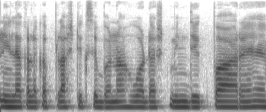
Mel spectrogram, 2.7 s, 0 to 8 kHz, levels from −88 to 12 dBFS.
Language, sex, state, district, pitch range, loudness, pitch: Hindi, male, Haryana, Rohtak, 145-150 Hz, -18 LUFS, 145 Hz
